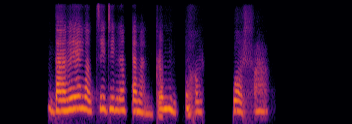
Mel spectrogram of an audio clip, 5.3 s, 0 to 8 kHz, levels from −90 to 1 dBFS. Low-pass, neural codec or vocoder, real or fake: 7.2 kHz; codec, 16 kHz, 0.5 kbps, FreqCodec, smaller model; fake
